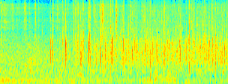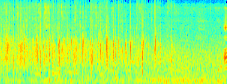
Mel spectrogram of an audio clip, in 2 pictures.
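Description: A crowd claps and applauds outdoors.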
